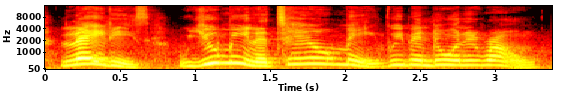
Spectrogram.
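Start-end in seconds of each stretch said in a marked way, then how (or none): none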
